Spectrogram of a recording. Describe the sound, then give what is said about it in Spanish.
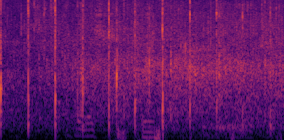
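An auditorium audience at a political and cultural forum on social protest claps faintly and sparsely, with scattered, uneven hand claps rather than full applause. “Un aplauso, por favor.”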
